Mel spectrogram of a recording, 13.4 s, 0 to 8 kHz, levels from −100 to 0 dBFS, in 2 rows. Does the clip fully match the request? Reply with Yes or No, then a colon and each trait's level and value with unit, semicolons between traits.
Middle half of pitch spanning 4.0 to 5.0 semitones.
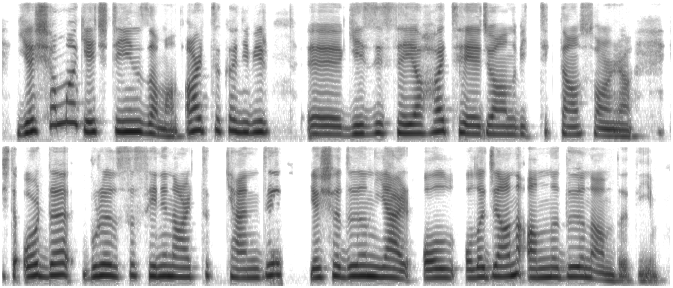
No: average, 3.6 semitones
